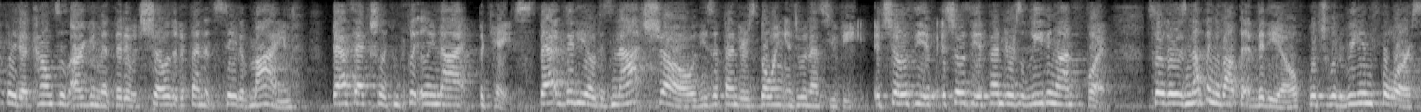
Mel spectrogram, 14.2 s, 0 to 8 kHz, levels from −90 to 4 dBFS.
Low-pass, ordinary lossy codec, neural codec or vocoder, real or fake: 7.2 kHz; Opus, 24 kbps; vocoder, 44.1 kHz, 128 mel bands, Pupu-Vocoder; fake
